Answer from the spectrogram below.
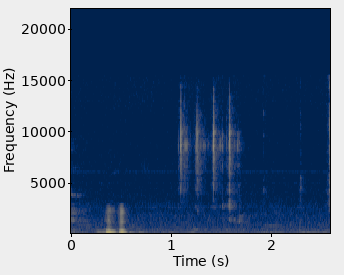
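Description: Computer keyboard typing: two heavier low thumps followed by a quick run of four or five light, sharp keystroke clicks, then a couple of faint taps. Fairly quiet, with no talking.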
